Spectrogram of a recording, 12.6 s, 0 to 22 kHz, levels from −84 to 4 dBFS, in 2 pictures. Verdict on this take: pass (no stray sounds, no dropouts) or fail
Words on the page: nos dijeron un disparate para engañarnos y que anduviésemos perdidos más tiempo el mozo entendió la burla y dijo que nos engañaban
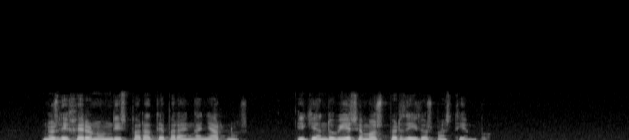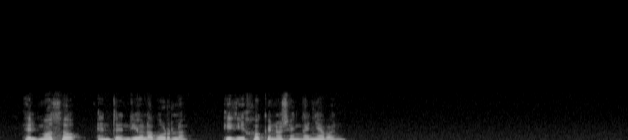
pass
